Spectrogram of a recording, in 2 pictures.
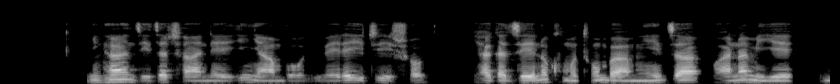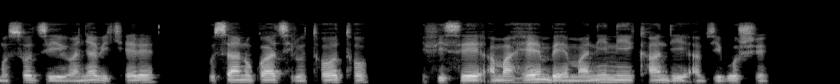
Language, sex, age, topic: Rundi, male, 18-24, agriculture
